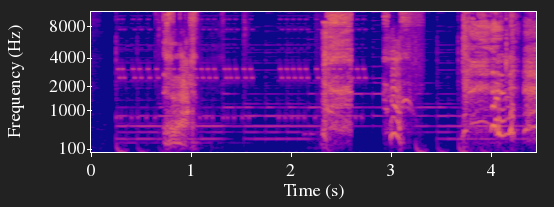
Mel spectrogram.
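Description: A character in Ace Attorney coughs in short, rough bursts several times, with electronic chimes and jingling game tones sounding between the coughs.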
